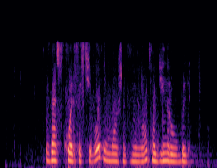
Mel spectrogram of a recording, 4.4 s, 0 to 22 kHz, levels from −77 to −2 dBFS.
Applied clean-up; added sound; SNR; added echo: neural separator model SepFormer DNS4.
